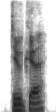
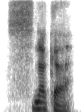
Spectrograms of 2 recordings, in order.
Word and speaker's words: Snuka: Duca? Yeah, I mean, isn't that how you say his name? Am I saying it wrong? Am I doing an email? Snuka.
